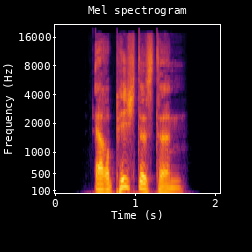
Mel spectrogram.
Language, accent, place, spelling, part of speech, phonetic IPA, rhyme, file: German, Germany, Berlin, erpichtesten, adjective, [ɛɐ̯ˈpɪçtəstn̩], -ɪçtəstn̩, De-erpichtesten.ogg
- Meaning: 1. superlative degree of erpicht 2. inflection of erpicht: strong genitive masculine/neuter singular superlative degree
